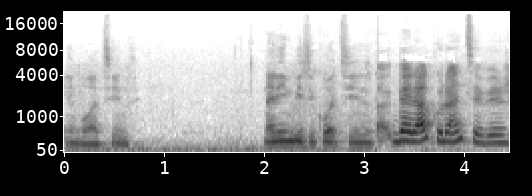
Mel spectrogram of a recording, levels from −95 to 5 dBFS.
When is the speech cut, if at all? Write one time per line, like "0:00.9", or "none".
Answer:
0:03.1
